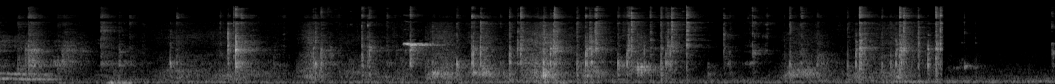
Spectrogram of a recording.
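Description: Repeated clinks and knocks of kitchen vessels and lids being handled, with a brief metallic ping about four seconds in. The clatter stops shortly before the end.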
